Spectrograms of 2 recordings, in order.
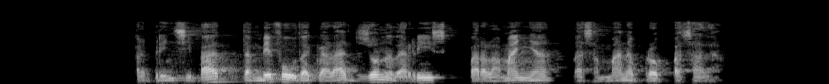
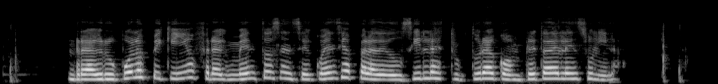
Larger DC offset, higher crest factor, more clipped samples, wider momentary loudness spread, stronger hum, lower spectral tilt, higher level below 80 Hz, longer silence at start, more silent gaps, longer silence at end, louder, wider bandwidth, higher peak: neither; about the same, 20 dB vs 16 dB; neither; first, 12 LU vs 9 LU; neither; second, -4.5 dB/octave vs -6 dB/octave; first, -62 dBFS vs -70 dBFS; first, 1.35 s vs 0.7 s; neither; about the same, 1.1 s vs 1 s; second, -20 LUFS vs -16 LUFS; second, 7.8 kHz vs 9.2 kHz; about the same, -2 dBFS vs -2 dBFS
